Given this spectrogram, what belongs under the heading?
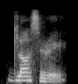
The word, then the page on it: glossary: Indian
